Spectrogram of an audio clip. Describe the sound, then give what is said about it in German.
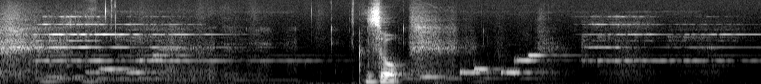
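A smart speaker in a bathroom rings for an incoming phone call with a melodic electronic ringtone, steady tonal notes chiming repeatedly for several seconds, with a brief burst of speech and clatter partway through. “Und da rufe ich jetzt einfach nochmal an, während ich wieder ins Bad laufe, weil da nutze ich das ja für, dass ich dann, wenn man mal unter der Dusche steht oder so, dass man dann hören kann, wenn einer anruft, wer es ist.”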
